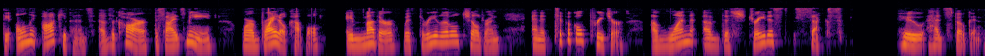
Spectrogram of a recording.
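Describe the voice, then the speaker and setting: A woman's voice: sits low, lively intonation, slow pace. A woman reading a ghost story aloud as scripted storybook narration. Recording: roomy echo, slightly dull sound.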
